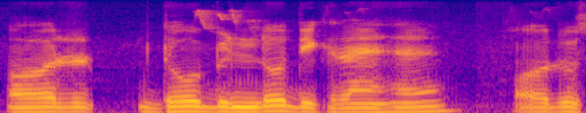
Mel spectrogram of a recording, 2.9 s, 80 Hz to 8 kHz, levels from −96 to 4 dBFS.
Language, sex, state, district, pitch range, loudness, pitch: Hindi, male, Madhya Pradesh, Katni, 115-125 Hz, -14 LUFS, 120 Hz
